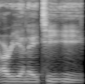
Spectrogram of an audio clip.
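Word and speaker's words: Renate: you know Renata Renata it's spelled with an e at the end re na te is direct okay and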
